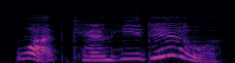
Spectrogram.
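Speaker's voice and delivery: ordinary delivery, nothing marked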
